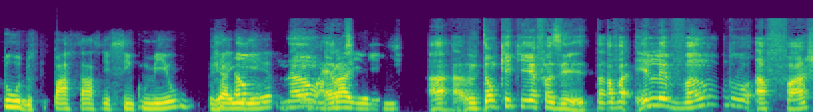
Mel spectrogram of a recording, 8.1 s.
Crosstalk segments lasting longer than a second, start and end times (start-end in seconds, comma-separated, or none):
2.1-3.7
